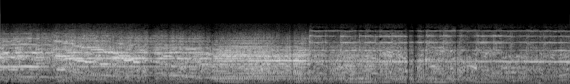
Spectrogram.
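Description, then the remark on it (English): A fire drill gong rings loudly and continuously, its bright metallic tone clanging on without pause for several seconds, with no voices over it. “Boynton, what made you ring the gong for a fire drill?”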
